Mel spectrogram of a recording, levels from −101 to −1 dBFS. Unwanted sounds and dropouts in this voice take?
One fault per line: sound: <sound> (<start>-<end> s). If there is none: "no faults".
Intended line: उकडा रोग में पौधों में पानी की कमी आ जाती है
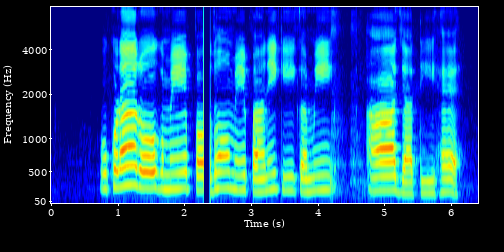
sound: dropout (2.3-2.4 s)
